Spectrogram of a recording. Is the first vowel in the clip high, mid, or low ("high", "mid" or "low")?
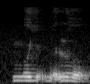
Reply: mid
